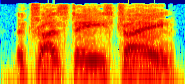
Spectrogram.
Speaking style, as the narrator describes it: In the clay pit, they shouted

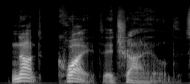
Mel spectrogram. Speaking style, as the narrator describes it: Stilgar said

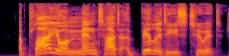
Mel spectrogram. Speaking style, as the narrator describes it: she snapped

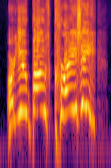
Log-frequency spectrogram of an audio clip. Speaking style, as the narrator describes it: the doctor cried shrilly, in paling confusion

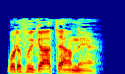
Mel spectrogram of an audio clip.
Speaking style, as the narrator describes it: Naomi asked, her voice tense in his ear

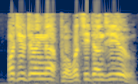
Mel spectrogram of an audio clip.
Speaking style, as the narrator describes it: The women in the vegetable garden shrieked

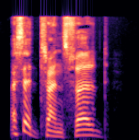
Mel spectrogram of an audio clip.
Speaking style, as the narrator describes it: interrupted McPhee dryly

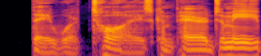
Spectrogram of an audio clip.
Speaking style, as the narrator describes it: Piter snarled

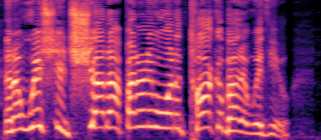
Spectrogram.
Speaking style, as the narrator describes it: Nately shouted desperately

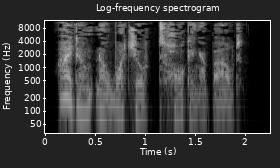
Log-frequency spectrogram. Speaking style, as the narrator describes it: she snapped

